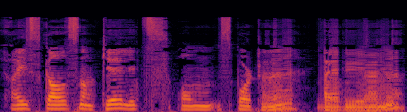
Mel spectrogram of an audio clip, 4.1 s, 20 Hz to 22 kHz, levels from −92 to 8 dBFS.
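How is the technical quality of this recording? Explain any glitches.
Technical quality is poor: heavy codec damage runs through the whole clip, and the last stretch turns robotic.

The entire clip shows heavy coding damage, with nothing above 11.5 kHz. That's likely HE-AAC compression at a very low bitrate, around 12 kbps: only the lower spectrum is actually coded, and the treble is rebuilt from copied lower bands, so the highs don't truly match the speech.

From 2.67 s to the end of the clip, there's robotic sound from repeated short buffers, a rigid metallic buzz at 66.8 Hz. The likely cause is that fresh audio stopped arriving on time, so tiny chunks of about 15 ms were replayed over and over. Most of that stretch is repeats, so the speech only loosely comes through.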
